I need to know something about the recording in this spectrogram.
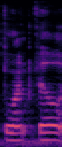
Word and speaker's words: Blountville: in blountville in march i believe it's pronounced bluntville it's found it's spelled like blountville but when i used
